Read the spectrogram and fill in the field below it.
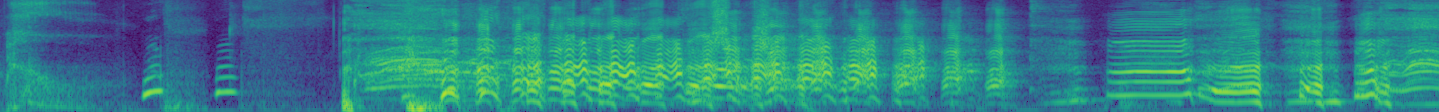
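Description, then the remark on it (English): A female voice imitates a firework, a short whistle leading into a long crackling, bursting stretch, then shifts into a rising, wavering wolf howl held for a couple of seconds. “She gave a firework sound and then a wolf sound.”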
